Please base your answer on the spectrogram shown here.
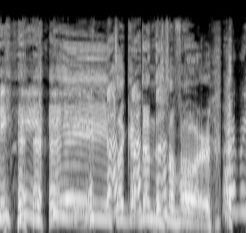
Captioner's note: laughing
